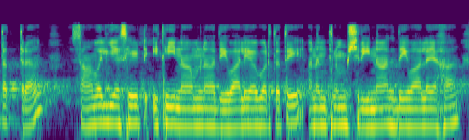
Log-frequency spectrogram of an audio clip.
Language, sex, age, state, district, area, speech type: Sanskrit, male, 18-30, Rajasthan, Jaipur, urban, spontaneous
